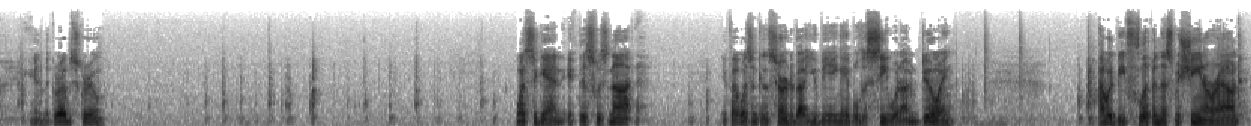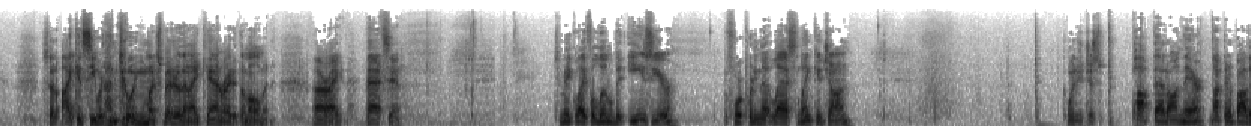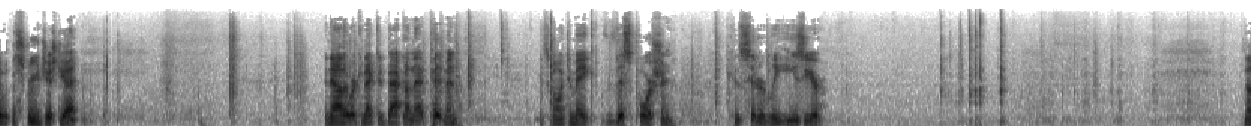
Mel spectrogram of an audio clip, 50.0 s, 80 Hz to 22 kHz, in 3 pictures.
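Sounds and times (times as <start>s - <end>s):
person speaking: 14.5s - 23.2s, 30.9s - 34.6s, 37.7s - 44.4s.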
